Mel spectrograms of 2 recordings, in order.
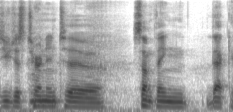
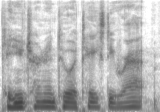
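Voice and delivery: playfully creepy delivery, quieter; 3 semitones lower, 12 dB quieter than usual. Asking another player about turning into a rat: mock creepy tone. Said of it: "I don't like the way you said that".

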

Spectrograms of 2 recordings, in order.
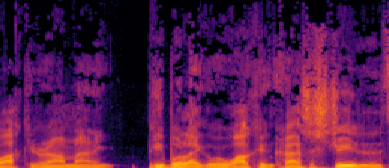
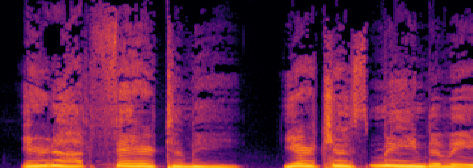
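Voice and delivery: very high, slow, loud, drawn-out scream; 8 dB louder than usual. Retelling what a man in a wheelchair kept screaming, imitating a man screaming. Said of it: "he was screaming, he's like".

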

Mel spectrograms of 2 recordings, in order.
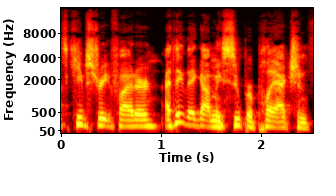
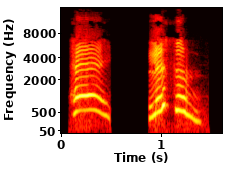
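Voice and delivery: very high-pitched put-on calling voice. After a question about the Legend of Zelda series, a high-pitched put-on voice cuts in. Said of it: "this high pitched voice".

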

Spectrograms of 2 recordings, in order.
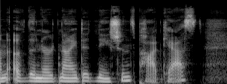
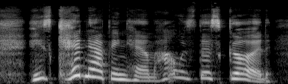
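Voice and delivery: mock child calling out, high-pitched yell; 9 semitones higher than usual. Recounting how she yelled out during a film scene, retelling her yell. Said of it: "she yells out".

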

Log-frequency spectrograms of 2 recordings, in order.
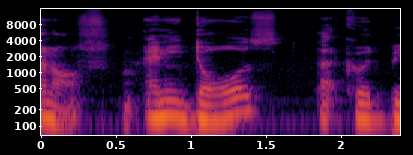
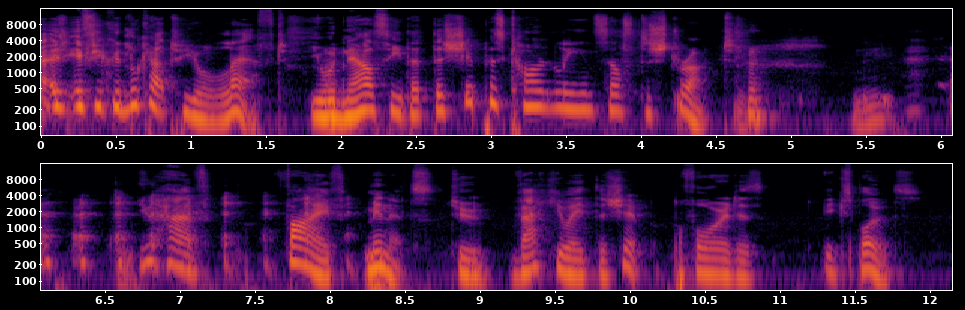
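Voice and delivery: pleasant, friendly tour-guide voice; 4 semitones higher, 4 dB louder than usual. Voicing an old transport vessel's ship announcement, in a nice tour voice. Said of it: "it's actually like a nice tour voice".

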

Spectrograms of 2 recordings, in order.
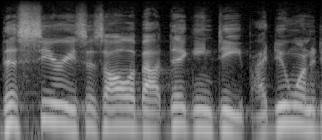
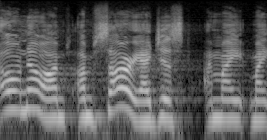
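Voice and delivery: play-acted stammering, pitched much higher; 7 semitones higher, 5 dB louder than usual. Retelling how they answered a woman who asked for a ride, retelling own stammering. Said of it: "now I'm, like, stammering".

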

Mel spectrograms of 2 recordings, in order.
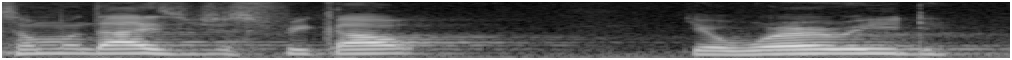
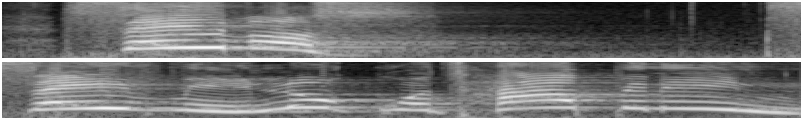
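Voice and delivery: very high, raised yelling cry; 12 semitones higher, 8 dB louder than usual. Speaker acting out dying people crying out to the Lord, retelling a yell for rescue. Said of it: "And we're yelling".

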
